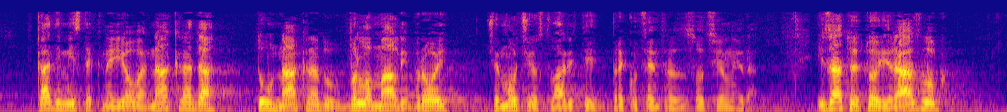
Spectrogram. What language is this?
Croatian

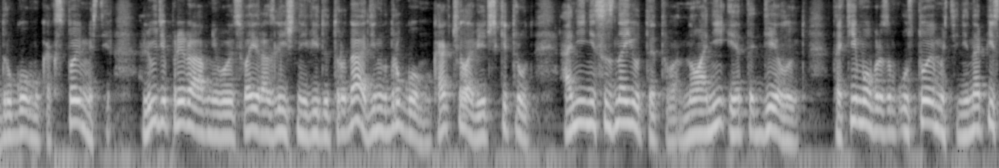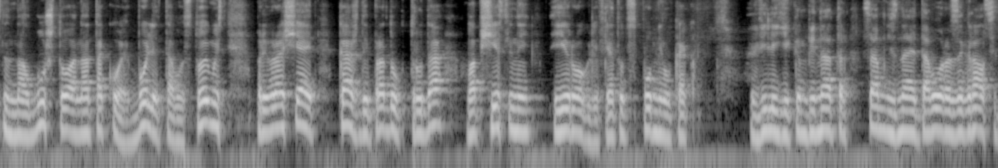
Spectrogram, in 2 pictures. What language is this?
Russian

